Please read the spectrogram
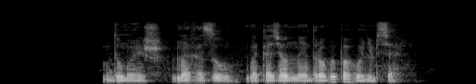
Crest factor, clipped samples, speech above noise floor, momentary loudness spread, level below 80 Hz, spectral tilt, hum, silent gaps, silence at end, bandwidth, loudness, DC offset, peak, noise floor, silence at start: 18 dB; under 0.1%; 63 dB; 9 LU; -56 dBFS; -6.5 dB/octave; none; none; 0.75 s; 7.6 kHz; -23 LUFS; under 0.1%; -6 dBFS; -85 dBFS; 1.05 s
